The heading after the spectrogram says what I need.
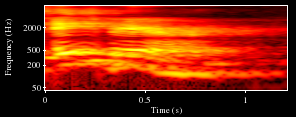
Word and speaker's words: Hebert: Herbert I'm from Louisiana my last name is pronounced a bear like a bear is attacking me a bear oh no h is silent E's like an A T is silent blame the French I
